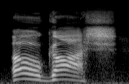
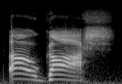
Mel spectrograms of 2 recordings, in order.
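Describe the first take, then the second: No difference in how they are said.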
